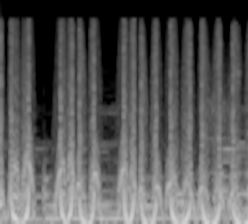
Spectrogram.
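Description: DJ scratching a record over the track's beat: rapid back-and-forth strokes, several a second, over a steady bass line.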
